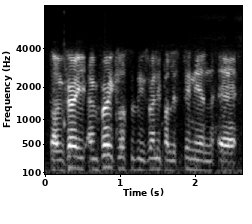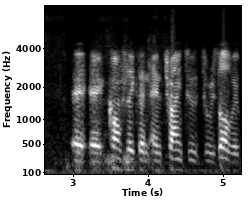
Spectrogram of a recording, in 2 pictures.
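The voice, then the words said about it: Israeli accent. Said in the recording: “from my accent, you can hear I'm Israeli”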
